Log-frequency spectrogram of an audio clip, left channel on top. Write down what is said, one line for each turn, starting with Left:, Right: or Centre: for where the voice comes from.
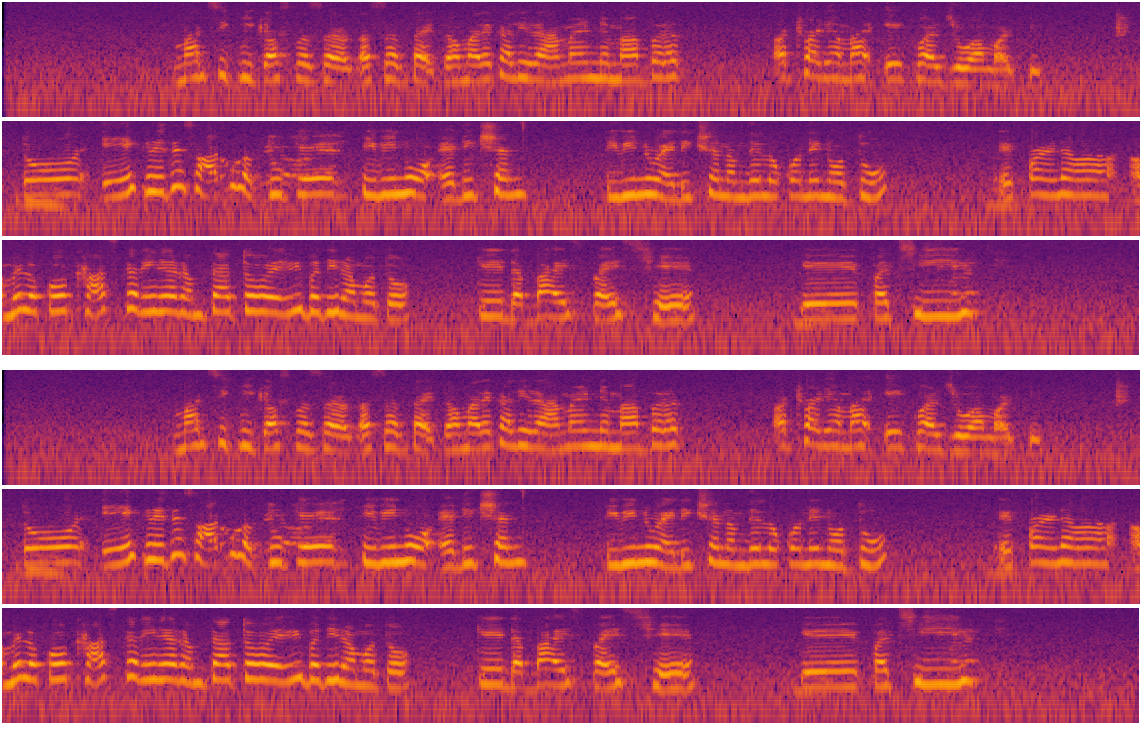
Right: માનસિક વિકાસ પર અસર થાય, તો અમારે ખાલી રામાયણ ને મહાભારત અઠવાડિયામાં એક વાર જોવા મળતી
Left: હમ
Right: તો એક રીતે સારું હતું તુ કે ટીવી નું. એડિક્શન. ટીવીનું એડિક્શન અમને લોકોને નહો તું.
Left: હમ
Right: એ પણ. અમે લોકો ખાસ કરીને રમતા તો, એવી બધી રમતો કે ડબ્બાઇ સ્પાઈસ છે.
Left: હમ
Right: કે પછી. <unintelligible>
